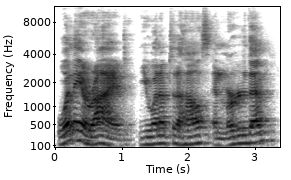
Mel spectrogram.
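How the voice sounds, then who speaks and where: A man's voice: mid-range voice, animated, moderate pace, sharp tone. A man playing a sardonic, accusing district attorney who questions a witness pointedly in a courtroom monologue. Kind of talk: monologue performance of a courtroom drama. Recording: roomy echo, distant microphone.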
